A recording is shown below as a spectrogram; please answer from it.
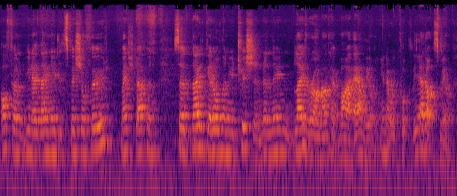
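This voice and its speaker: A woman's voice: fairly low pitch, steady tone, normal speed, few pauses. Older woman, earnest, in an echoey room. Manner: earnest, reflective, with restarts and quoted dialogue. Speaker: former carer, guest. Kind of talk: reflective conversation. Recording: echoey room, far from the mic, faint noise.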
